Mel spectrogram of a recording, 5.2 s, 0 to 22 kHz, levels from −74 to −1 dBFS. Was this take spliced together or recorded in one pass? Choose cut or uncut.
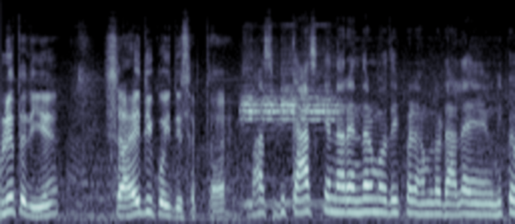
cut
